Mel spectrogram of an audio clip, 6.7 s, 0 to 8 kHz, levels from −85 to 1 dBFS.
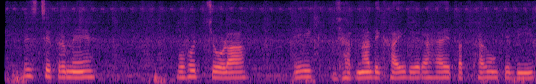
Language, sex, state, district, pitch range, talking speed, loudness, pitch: Hindi, male, Goa, North and South Goa, 150-165 Hz, 125 wpm, -33 LUFS, 155 Hz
